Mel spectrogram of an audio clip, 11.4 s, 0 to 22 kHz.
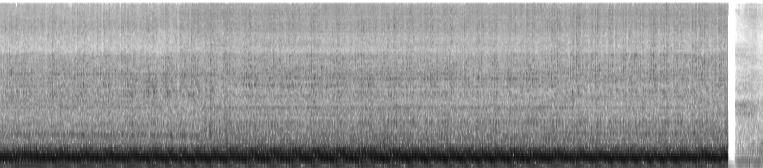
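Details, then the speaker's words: Engine just fitted with an aftermarket monojet carburetor, unrun for about 3 weeks, exhaust removed: loud, raw, steady unmuffled idle with heavy low rumble. "Hey, sorry about that. I forgot to mention I had the exhaust off, so let's start it again."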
